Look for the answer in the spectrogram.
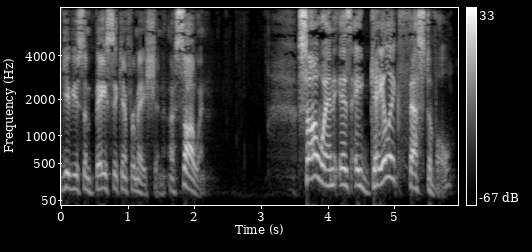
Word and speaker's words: Samhain: Again, it's spelled S-A-M-H-A-I-N, but it's Samhain.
